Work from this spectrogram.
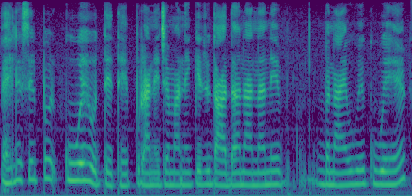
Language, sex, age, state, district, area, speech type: Hindi, female, 30-45, Madhya Pradesh, Betul, rural, spontaneous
